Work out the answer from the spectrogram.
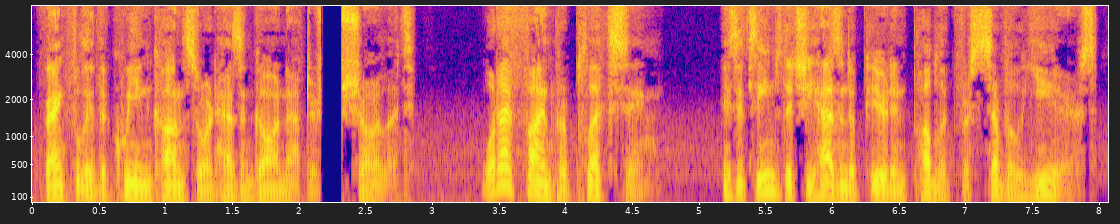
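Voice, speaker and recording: A man voicing a calm king and father in an anime English dub, speaking in a measured, explanatory way. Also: fairly low pitch, background noise, close to an everyday voice.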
